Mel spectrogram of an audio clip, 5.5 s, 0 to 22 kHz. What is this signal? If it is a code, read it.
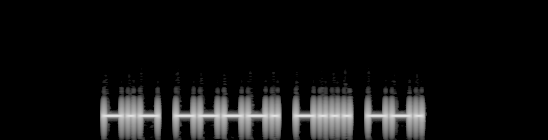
Morse code, heard as a keyed tone, about 20 wpm, 700 Hz. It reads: K9BG
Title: Speed Racing - USA Call Signs 17wpm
